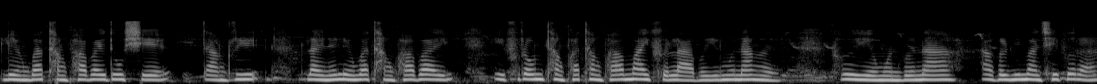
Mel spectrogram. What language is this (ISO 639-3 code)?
brx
